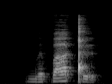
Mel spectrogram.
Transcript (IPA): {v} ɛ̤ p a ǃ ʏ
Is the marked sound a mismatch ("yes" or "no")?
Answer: yes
